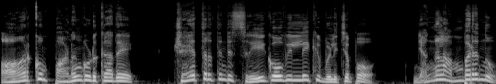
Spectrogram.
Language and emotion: Malayalam, surprised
